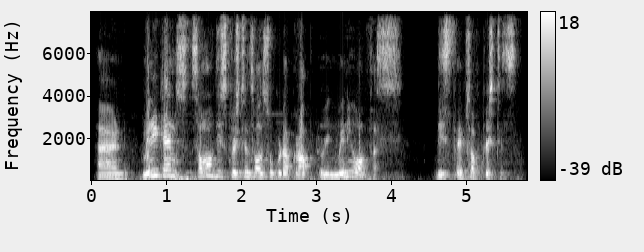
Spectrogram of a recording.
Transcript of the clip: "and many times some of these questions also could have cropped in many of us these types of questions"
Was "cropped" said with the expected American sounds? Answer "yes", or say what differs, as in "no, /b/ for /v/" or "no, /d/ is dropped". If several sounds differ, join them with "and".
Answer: yes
